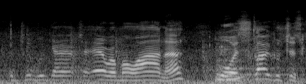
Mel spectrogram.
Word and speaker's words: Aramoana: we go out to Aramoana, or as locals just call it the Spit, it's easy to say, but Aramoana is the Maori pronunciation.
